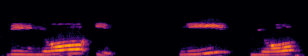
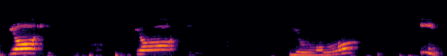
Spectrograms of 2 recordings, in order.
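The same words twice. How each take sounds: First: "byoin" slowly as bi, yo, in; slow, separate syllables. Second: "byoin" slowly, byo kept as one syllable; slow, contracted. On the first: Teacher saying salon slowly for learners, "byoin" in separate syllables. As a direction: spell out "byoin" syllable by syllable, bi kept apart from yo. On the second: Teacher saying hospital slowly for learners, "byoin" contracted. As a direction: stretch "byoin" as byo, in without splitting byo. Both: Shown as a demonstration. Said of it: "I'll say it slowly for you".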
